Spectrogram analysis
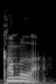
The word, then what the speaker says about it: Kamala: Her name should be pronounced Kamala. Kamala? Kamala. That's like that's an Indian name, of course.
